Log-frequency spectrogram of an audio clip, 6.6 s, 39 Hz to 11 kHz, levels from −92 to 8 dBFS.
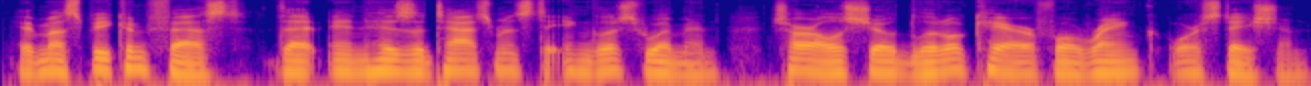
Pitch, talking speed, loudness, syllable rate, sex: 100 Hz, 175 wpm, -18 LUFS, 4.8 syllables/s, male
